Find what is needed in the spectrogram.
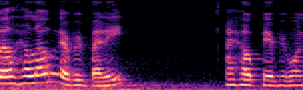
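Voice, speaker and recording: A woman talks with an unremarkable speaking voice. Her intonation is lively. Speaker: retiree. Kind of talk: personal memoir talk to camera.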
